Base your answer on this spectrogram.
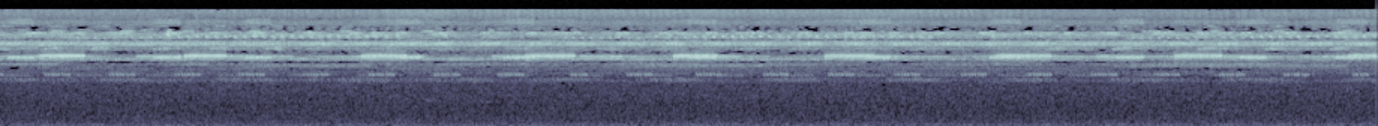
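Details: Gentle chirping of crickets in a tranquil park at evening, a many-voiced shimmering high chorus with rhythmic pulsed chirps near every second, loudness rising and falling slightly over faint distant background noise.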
